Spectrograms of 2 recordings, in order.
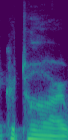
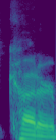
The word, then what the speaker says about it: Qatar: He did a big thing about guitar like eight months ago and uh he's like Americans say Qar, which is wrong. The the right version is cutter, but the real right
